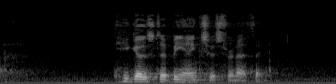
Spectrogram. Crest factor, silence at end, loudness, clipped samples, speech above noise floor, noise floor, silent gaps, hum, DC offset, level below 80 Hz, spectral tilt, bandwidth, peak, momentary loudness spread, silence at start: 20 dB; 0 s; -32 LUFS; under 0.1%; 23 dB; -54 dBFS; none; 60 Hz at -50 dBFS; under 0.1%; -56 dBFS; -4 dB/octave; 11.5 kHz; -14 dBFS; 23 LU; 0 s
